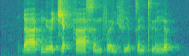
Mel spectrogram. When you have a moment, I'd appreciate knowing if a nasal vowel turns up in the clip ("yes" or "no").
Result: no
